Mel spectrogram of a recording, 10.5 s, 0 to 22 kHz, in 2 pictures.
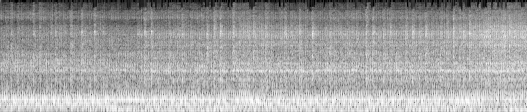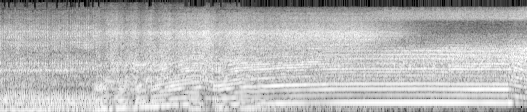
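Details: Proyard 450 cut-off saw, previously not running, after diagnosis and repair: screams steadily at high revs, then drops back and settles to a clean, even idle; responds and runs smoothly.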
